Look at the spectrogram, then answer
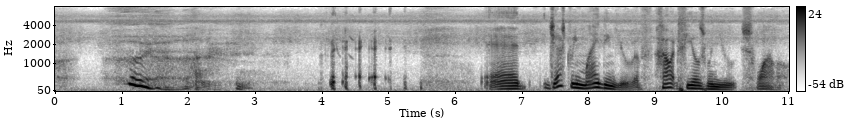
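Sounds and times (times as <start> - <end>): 
person yawning: 0.0 - 3.3
speech: 1.2 - 3.0, 7.5 - 10.9
laughter: 4.0 - 5.9.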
